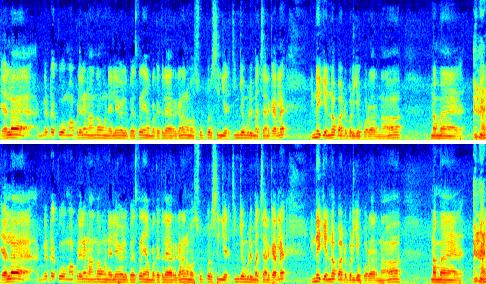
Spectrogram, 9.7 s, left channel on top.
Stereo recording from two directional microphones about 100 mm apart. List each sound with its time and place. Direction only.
0.0 s speech: 5° right (ahead or behind)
